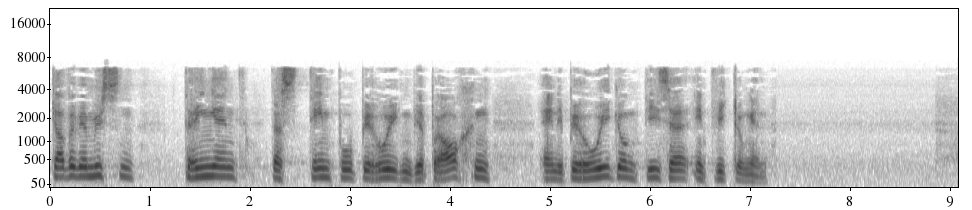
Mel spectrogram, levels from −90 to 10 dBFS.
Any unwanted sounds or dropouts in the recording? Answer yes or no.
no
